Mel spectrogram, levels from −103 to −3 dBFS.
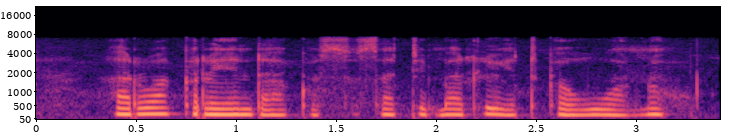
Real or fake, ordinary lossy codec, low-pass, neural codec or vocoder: real; none; 7.2 kHz; none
